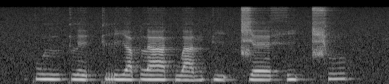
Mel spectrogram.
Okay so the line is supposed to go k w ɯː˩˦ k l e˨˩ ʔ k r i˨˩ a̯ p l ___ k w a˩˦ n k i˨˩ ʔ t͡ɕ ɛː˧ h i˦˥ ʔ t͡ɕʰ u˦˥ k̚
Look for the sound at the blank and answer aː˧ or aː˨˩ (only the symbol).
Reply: aː˧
